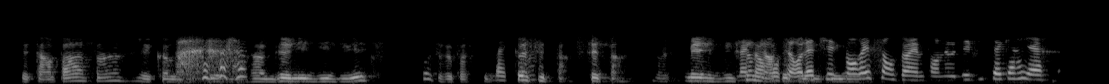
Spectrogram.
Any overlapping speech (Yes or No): Yes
